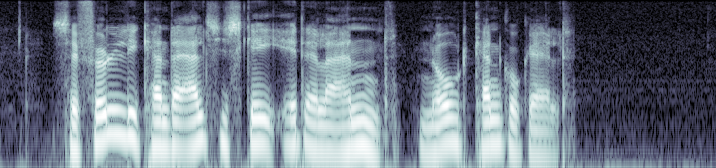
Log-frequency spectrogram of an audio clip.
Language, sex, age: Danish, male, 62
